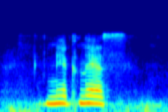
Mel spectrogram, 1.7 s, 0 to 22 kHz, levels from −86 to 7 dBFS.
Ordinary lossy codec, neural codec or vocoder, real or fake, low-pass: Opus, 32 kbps; codec, 24 kHz, 0.9 kbps, WavTokenizer, small release; fake; 7.2 kHz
